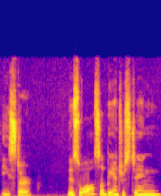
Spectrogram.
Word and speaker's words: Ishtar: Also, if you know the mythology behind Lilith/Ishtar, which is actually pronounced Easter.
